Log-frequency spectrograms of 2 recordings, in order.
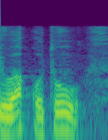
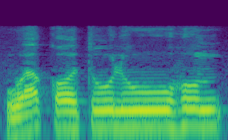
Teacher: اخلص القاف الاول وبعدين انتقل للتاء المضمومه بهيئه الضم اللي هي بروز الشفتين للامام مع تدوير · Shown in: second take · اللي هي الهيئه بتاعت الضم.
